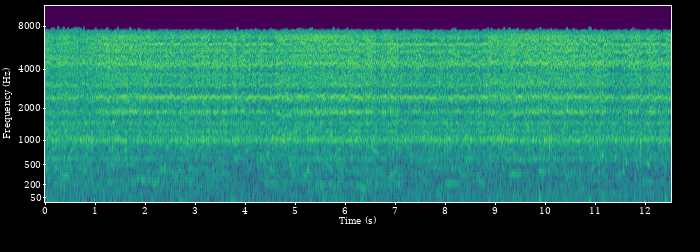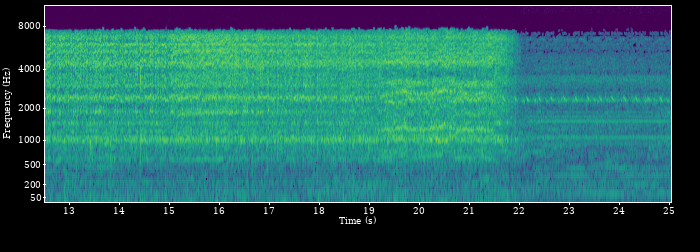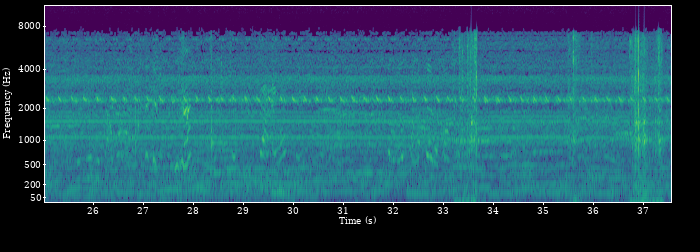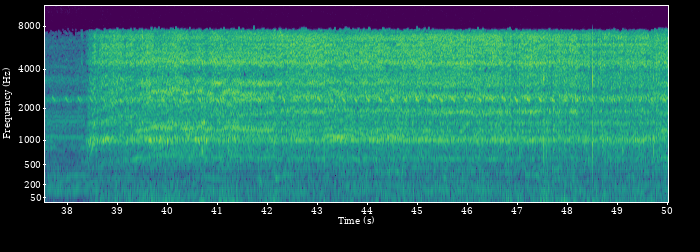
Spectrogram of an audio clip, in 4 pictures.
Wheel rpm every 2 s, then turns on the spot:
160, 160, 160, 160, 160, 160, 160, 160, 160, 160, 120, 0, 0, 0, 0, 0, 0, 0, 10, 110, 160, 160, 160, 160, 160.
none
